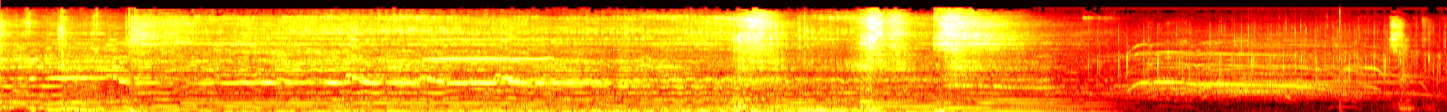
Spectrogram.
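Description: A live rock band with electric guitar, drums and keyboards playing a song, with three loud crashes near the end before the music stops about eleven seconds in. Crowd voices follow.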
